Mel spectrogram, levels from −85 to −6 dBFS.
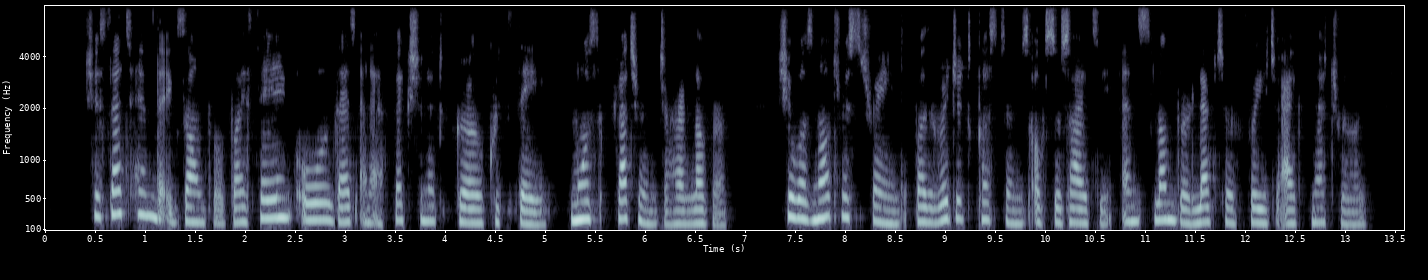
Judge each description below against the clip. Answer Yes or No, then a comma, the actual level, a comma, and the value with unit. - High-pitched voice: Yes, high, 195 Hz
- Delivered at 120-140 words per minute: No, average, 165 wpm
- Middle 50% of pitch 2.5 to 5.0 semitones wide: Yes, average, 4.2 semitones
